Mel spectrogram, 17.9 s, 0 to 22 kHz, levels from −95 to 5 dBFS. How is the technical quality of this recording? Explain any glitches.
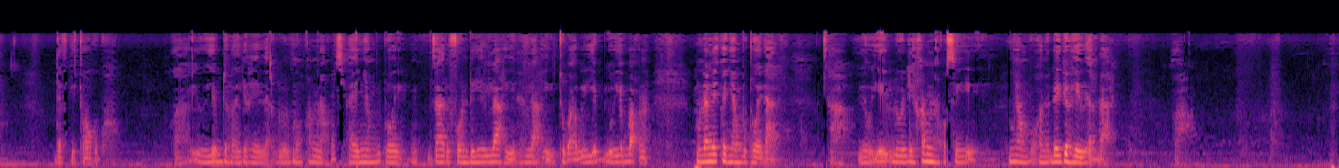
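The recording carries audible lossy-compression damage across its whole length, likely from AAC compression. From start to finish the speech sounds dull and smeared, with a watery, fizzy edge on sibilants. Nothing reaches above 10.1 kHz. The encoder, short of bits, drops the top band entirely and coarsely quantises the rest, which fits a low bitrate around 32 kbps. On a spectrogram this shows as a hard ceiling at 10.1 kHz, with patchy holes and blurred, speckled energy in the upper bands.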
